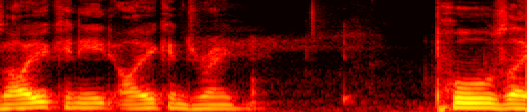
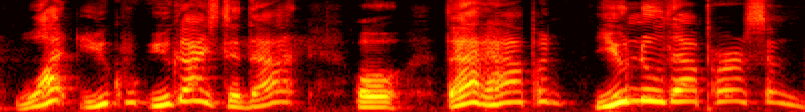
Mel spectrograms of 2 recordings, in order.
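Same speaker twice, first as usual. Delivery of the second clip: climbing higher and higher in shock; each question more stunned than the last; horrified disbelief; 13 semitones higher than usual. Retold or imitated. Outsiders horrified by their stories.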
